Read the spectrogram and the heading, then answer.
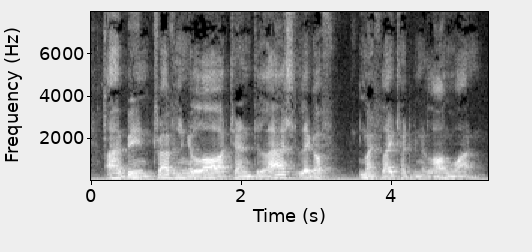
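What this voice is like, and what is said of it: Weak, nearly lost voice. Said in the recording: “My voice is almost gone, but hopefully it's still audible ... if I speak slowly”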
